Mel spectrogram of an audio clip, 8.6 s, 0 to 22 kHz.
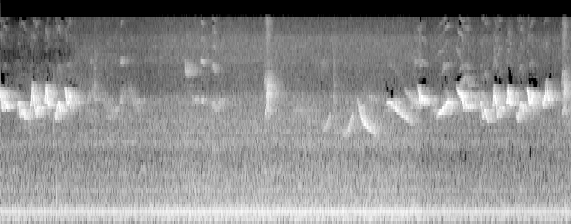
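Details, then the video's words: Warm-up song of a captive ultramarine grosbeak, offspring of mutation parents, for tournament birds: a warbled whistled phrase, a quieter stretch with scattered notes, then a long burst of rapid rising and falling whistles; faint low hum throughout. "ESQUENTE seu AZULÃO em 5 MINUTOS"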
